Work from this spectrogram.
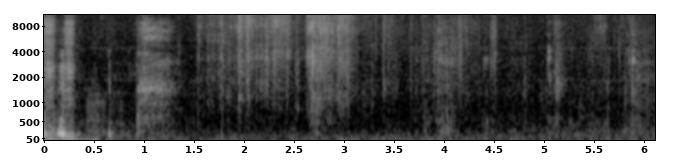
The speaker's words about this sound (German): Ja, so, bist du fertig? Ja, bin fertig. Dann lass uns mal genüsslich reinbeißen.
